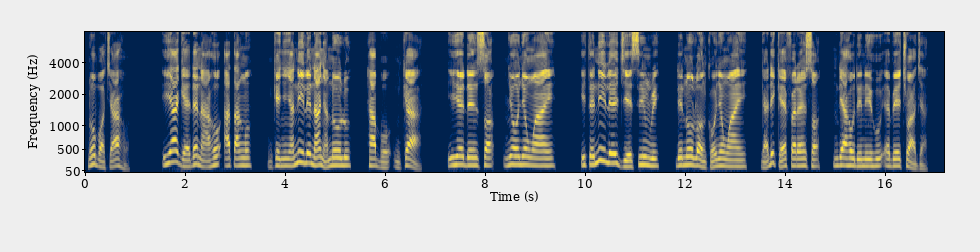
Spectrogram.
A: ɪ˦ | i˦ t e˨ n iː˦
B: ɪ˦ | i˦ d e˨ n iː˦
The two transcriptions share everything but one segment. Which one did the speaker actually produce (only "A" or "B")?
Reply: A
